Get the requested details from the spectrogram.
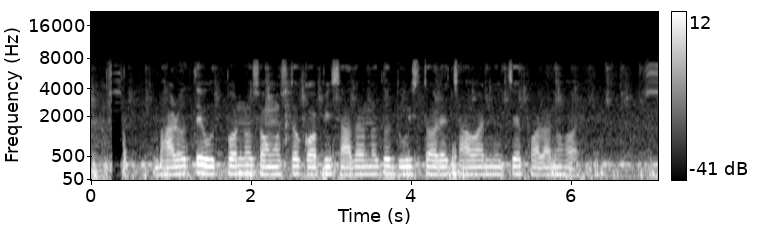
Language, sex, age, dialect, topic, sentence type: Bengali, male, 18-24, Standard Colloquial, agriculture, statement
